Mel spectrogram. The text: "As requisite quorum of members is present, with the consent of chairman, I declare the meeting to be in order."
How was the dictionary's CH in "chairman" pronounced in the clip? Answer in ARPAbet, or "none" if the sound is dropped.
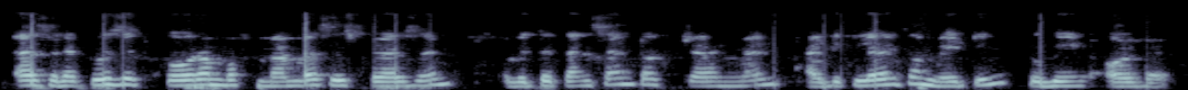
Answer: CH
